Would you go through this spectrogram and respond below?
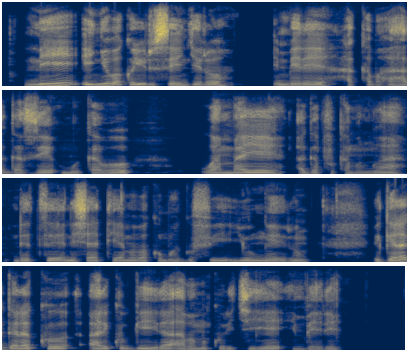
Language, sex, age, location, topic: Kinyarwanda, male, 36-49, Nyagatare, finance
